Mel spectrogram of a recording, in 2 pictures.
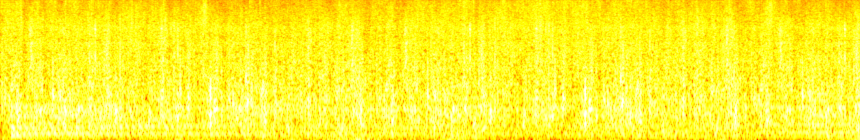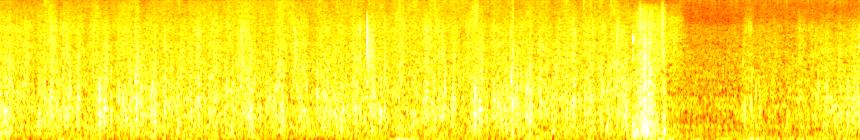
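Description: Wind rushes steadily during a glide, then stops.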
